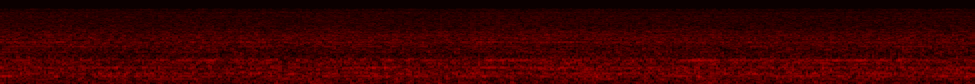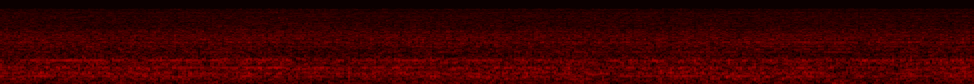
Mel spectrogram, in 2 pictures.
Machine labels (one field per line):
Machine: fan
